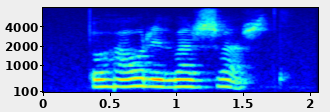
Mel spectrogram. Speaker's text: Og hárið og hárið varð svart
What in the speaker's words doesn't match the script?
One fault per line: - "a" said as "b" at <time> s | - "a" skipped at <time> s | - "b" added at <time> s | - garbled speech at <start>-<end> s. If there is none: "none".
- "og hárið" skipped at 1.0 s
